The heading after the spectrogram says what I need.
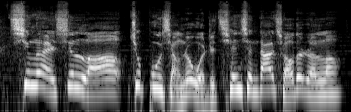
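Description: With soft music in the background, a man with a high-sitting voice speaks at normal speed. He hosts a podcast, telling a ghost story in a lively, playful way and joking around with his co-hosts.

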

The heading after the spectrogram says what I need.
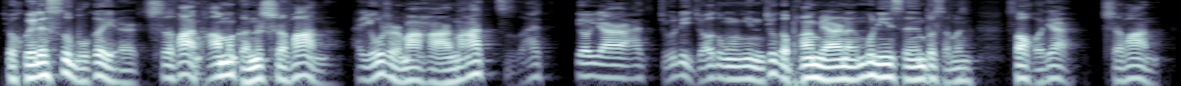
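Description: A man telling a story casually, in animated slang that swings into loud retorts. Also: lowish voice, quick pace, few pauses.

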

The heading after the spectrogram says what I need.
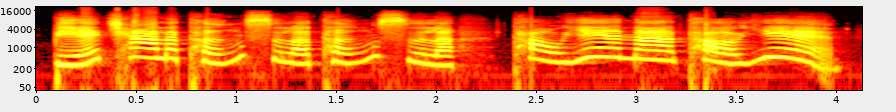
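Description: A shrill, whiny little boy from a storybook yelps and protests, his voice jumping high and loud. A woman puts him on while reading aloud, in a dry, close recording. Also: lively intonation, measured pace, no echo, full character voice. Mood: pained, whiny. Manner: crying out in pain, high and loud. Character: whiny little boy who pinches others.

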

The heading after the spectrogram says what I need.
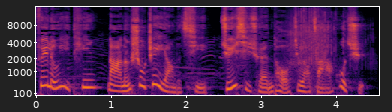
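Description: A woman narrating a historical-fiction audiobook in an expressive storytelling manner. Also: lowish voice, normal speed, soft background music.

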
